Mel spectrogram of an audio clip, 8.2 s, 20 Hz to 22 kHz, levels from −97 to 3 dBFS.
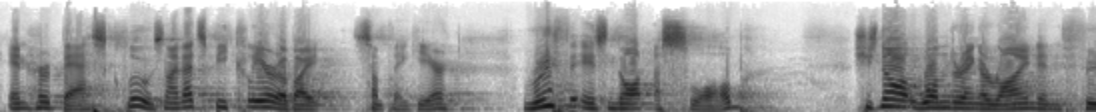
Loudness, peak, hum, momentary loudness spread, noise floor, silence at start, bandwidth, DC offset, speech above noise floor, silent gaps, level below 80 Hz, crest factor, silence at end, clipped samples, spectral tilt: -15 LUFS; -4 dBFS; none; 11 LU; -51 dBFS; 0.05 s; 16 kHz; under 0.1%; 37 dB; none; -36 dBFS; 12 dB; 0 s; under 0.1%; -4.5 dB/octave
